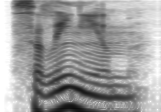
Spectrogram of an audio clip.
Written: selenium

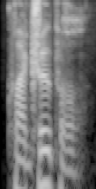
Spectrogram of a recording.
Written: quadruple

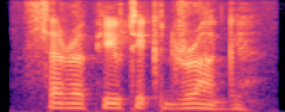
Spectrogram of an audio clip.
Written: therapeutic drug

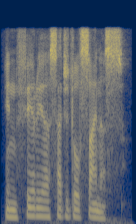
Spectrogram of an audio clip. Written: inferior sagittal sinus

